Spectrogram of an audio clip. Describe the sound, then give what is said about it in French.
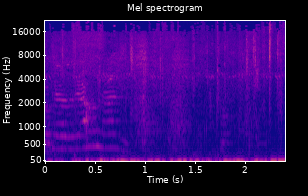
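A donkey's hooves step in a few irregular, muffled thuds and clops, with a voice briefly talking at the start before the footfalls. “Fais juste attention à tes pieds s'il pose son sabot, qu'il ne pose pas sur ton pied.”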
